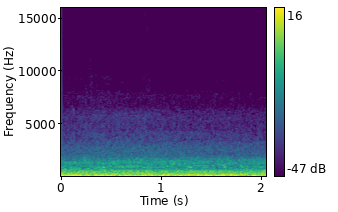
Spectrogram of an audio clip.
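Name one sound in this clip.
A car drives by on the road.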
